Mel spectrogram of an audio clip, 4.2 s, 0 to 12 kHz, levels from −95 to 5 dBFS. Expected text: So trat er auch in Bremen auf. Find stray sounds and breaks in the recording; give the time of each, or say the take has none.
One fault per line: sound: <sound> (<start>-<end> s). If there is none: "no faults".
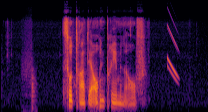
sound: thud (0.4-0.8 s)
sound: chirp (3.3-3.6 s)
